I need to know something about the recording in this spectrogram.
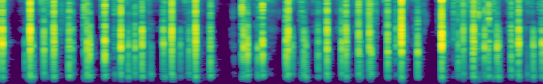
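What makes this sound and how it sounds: A mechanical keyboard with a brass plate and plastic keycaps is typed on continuously by two hands using their fingertips. A fast, irregular stream of short, bright clicky keystrokes follows, each dying away almost instantly, with little low-end thump.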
